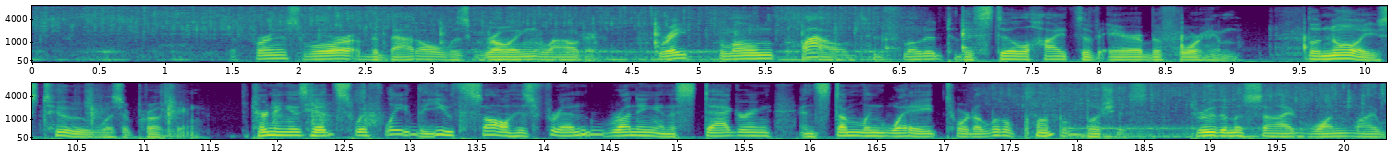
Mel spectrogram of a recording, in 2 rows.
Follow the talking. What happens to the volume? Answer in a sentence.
The volume of the talking stays about the same.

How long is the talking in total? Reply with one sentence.
You can hear the talking for 19 seconds altogether.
